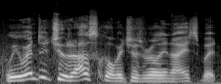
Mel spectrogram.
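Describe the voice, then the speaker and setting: A man's voice: a little high, sing-song, a little fast. A man chatting casually on a walking livestream, reading chat aloud and joking with mock outrage. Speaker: IRL streamer. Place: outdoors on city streets.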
